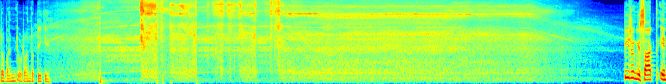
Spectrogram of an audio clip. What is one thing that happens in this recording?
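A vacuum extractor hums steadily, then winds down.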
